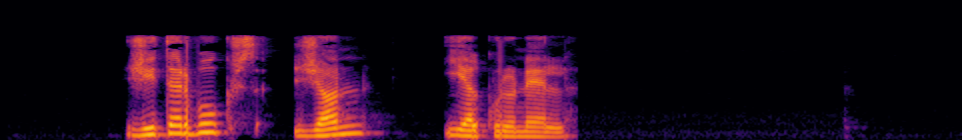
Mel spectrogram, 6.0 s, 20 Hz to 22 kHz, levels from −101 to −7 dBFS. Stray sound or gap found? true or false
false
